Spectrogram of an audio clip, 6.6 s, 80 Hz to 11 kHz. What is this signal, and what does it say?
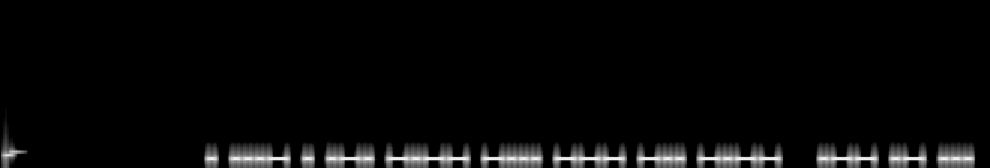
Morse code, heard as a keyed tone, about 30 wpm, 700 Hz. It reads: EVERYBODY WAS
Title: Sentences from Top 1400 Words 30wpm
